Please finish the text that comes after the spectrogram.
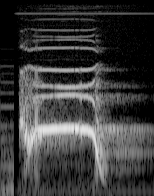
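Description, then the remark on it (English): A girl lets out a single loud, high-pitched scream that holds steady for nearly a second, then breaks off abruptly with a short trailing echo, as a tarantula lands on her head. “"You missed!" screamed Eddie, but poor Molly is screaming louder.”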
